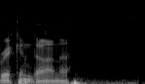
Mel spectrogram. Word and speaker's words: Riccadonna: Like I always tell MC's like it's just say three first names, blend it together. Mark, Rick, and Donna.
